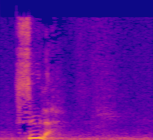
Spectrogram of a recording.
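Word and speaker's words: zule: zul Patrick defines it because it's pronounced Sula it's a heraldic name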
